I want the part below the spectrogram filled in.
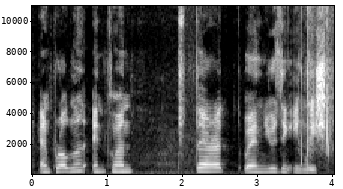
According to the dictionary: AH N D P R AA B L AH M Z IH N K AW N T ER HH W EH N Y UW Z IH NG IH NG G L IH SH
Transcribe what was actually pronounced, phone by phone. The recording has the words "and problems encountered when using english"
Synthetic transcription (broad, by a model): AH N P R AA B L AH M IH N K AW N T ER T W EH N Y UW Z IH NG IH NG G L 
